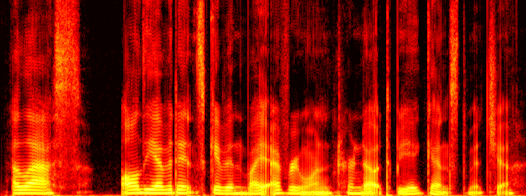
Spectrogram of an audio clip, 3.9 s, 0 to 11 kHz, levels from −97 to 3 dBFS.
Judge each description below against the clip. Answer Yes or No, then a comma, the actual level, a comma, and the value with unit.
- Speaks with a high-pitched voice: No, medium, 180 Hz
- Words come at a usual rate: No, fast, 215 wpm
